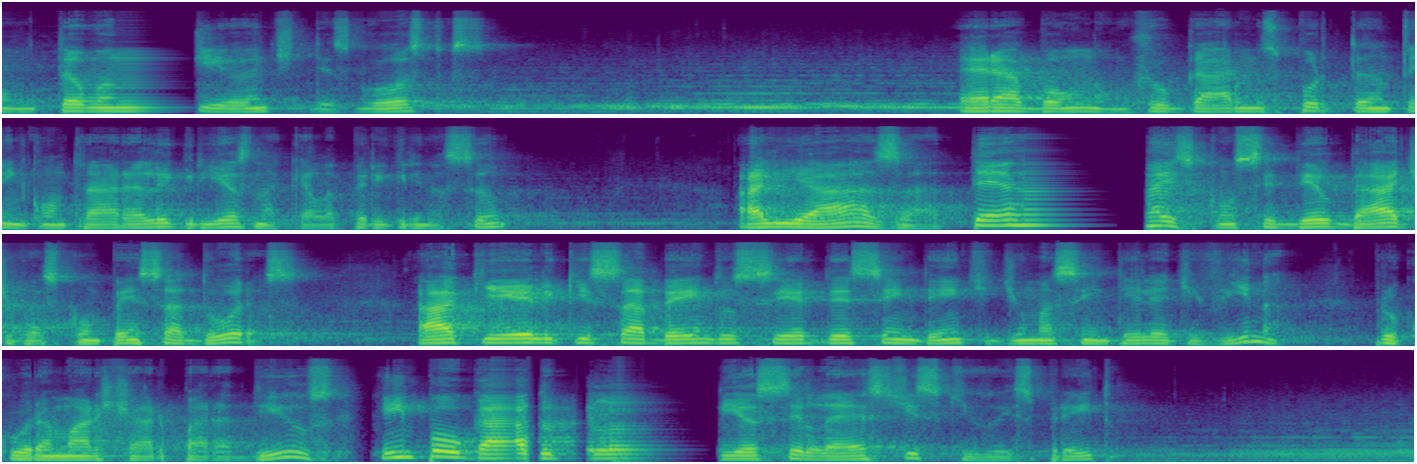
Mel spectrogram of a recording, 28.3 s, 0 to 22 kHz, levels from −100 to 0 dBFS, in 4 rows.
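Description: Three gaps sound like a long network dropout, likely from the connection stalling, at 0.61 to 1.00 s, 12.19 to 12.82 s and 24.25 to 24.93 s. In each, the last sound is stretched into a fading buzz or hiss, and then the audio resumes with 0.36, 0.6 and 0.54 s missing. On a spectrogram, the held spectrum appears as horizontal streaks that dim. The second and third gaps end in blank dark bands of about 0.22 and 0.16 s. A burst of packet loss hits at 22.93, 23.65, 23.82 and 24.06 s. In the first two, 120 ms of audio disappears; in the last two, 60 ms. Each gap is concealed by a brief repeated tail that fades before the audio jumps ahead, seen in the waveform as short smooth decaying patches with an abrupt restart. Only the first includes a silent stretch, about 30 ms.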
